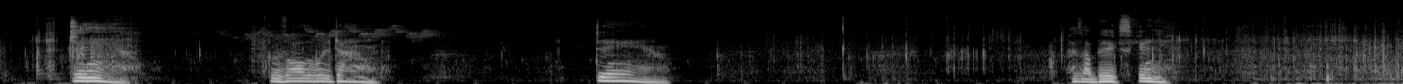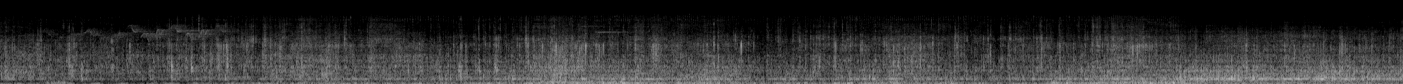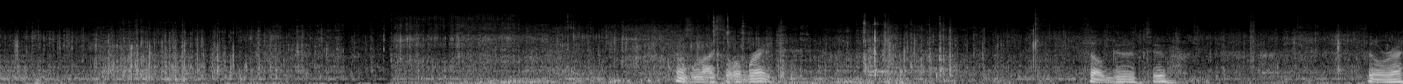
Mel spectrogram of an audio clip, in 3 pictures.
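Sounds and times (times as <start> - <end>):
bike drivetrain and frame rattles: 0.0 - 4.5, 7.1 - 10.7, 11.3 - 42.0
bike tyres on dirt: 0.0 - 42.0
wind on microphone: 32.4 - 37.4.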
